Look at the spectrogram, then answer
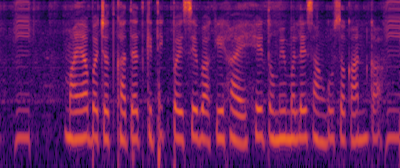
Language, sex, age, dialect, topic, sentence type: Marathi, female, 18-24, Varhadi, banking, question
